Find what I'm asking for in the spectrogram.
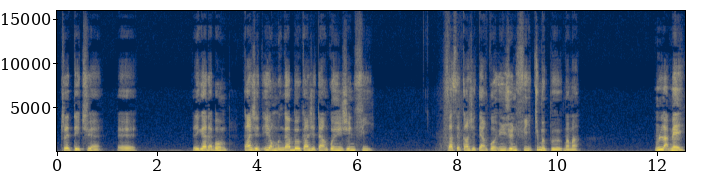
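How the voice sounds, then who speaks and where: Mocking man, rather high voice. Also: darkish tone. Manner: mocking, theatrical, repeats taunts. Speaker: comedian. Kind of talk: comic rant.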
